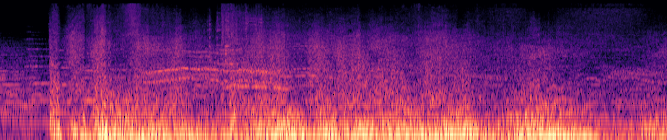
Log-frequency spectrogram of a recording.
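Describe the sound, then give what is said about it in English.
Fire breathers blow flames upon a crowd: the flames burst out with a sudden loud whoosh, then keep roaring in a deep, rumbling rush for several seconds, with a few faint high wavering tones riding on top. “Now, fire breathers, it's your moment to shine. Blow your fiery breath upon this crowd of monsters.”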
